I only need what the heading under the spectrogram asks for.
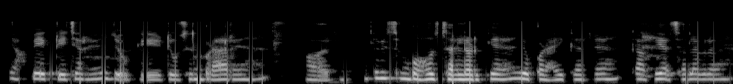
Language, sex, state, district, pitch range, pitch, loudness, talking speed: Hindi, female, Bihar, Gopalganj, 230-255 Hz, 240 Hz, -23 LUFS, 215 wpm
